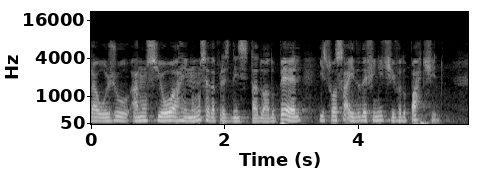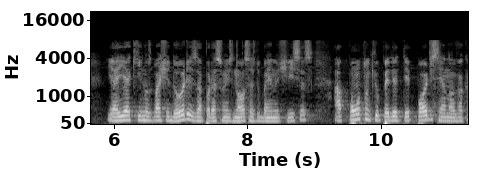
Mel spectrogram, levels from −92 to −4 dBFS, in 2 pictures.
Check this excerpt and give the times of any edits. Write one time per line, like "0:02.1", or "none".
none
